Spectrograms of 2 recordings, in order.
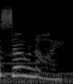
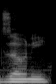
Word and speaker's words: Zonai: A Zonai. And these that's the only reason I know how to pronounce it, by the way. Hylians. I said Zoni, but then I heard her say it, so.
